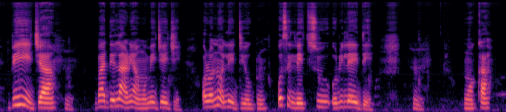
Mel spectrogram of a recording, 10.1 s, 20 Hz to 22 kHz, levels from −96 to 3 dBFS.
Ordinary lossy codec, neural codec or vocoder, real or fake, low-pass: none; none; real; none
